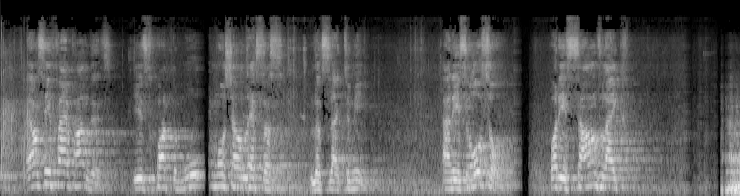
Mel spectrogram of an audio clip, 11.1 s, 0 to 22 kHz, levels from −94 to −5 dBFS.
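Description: AAC frame loss with concealment hits four times: 2.95–3.20 s, 5.49–5.67 s, 7.71–7.99 s and 10.26–10.94 s. Each time the decoder, missing compressed frames, rebuilt the gap from the last good spectrum, so the sound turns smeared and phasey rather than dropping to hard silence as a plain dropout would. The second and fourth losses are scattered, giving a stuttering, patchy texture, with about 0.38 s missing across the final stretch.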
